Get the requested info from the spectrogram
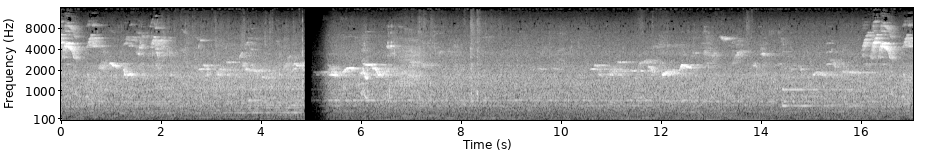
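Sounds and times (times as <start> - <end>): birds chirping and singing: 0.0 - 8.0, 9.5 - 17.0.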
